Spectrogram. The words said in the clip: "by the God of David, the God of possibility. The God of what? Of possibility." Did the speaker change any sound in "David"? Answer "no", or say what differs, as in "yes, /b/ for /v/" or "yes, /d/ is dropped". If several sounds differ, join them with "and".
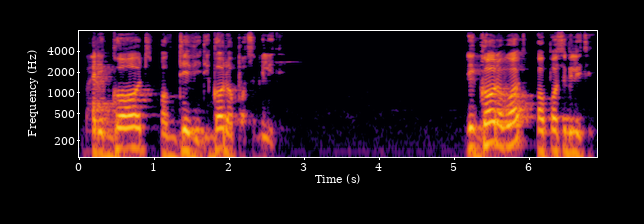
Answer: no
